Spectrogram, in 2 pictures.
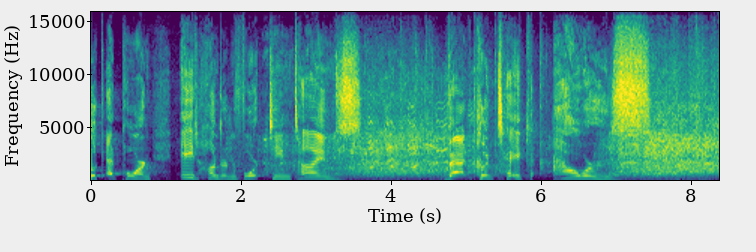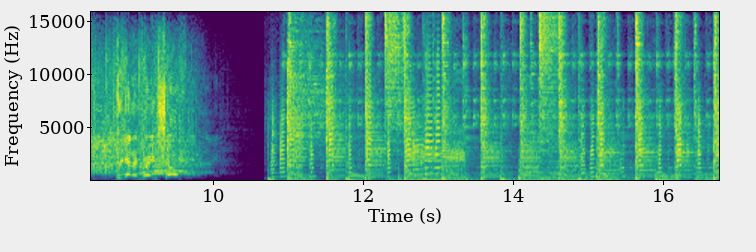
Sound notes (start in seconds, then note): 1.7 laughter; 5.6 applause; 6.8 laughter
